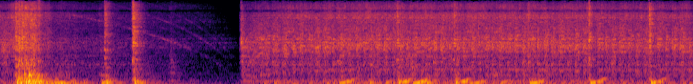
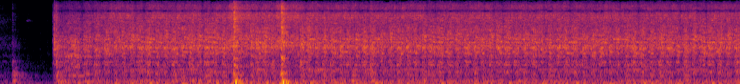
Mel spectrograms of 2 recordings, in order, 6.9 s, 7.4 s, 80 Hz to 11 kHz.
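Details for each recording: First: 1960 Ford F100 shop truck started for the first time in years, with a temporary fuel setup, new carb jets and open headers: cranking catches and the V8 fires loud and lumpy, then holds a steady burbling idle; it starts and runs fine. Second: 1960 Ford F100, first start in years, open header, 50 lbs oil pressure, mass air flow sensor cleaner sprayed down the carb in place of ether. Steady cranking with two sharp pops as fireballs shot off the header; owner suspects a stuck float: backfire while cranking.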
